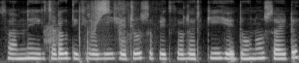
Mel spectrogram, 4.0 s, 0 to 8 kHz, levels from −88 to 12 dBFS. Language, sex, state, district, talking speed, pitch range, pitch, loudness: Hindi, female, Madhya Pradesh, Bhopal, 210 wpm, 220-235 Hz, 225 Hz, -13 LUFS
